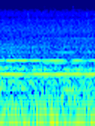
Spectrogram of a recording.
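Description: Rain falls in the video game Genshin Impact as a steady, soft hiss of drops over a low wash, quiet and continuous with no talk.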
